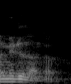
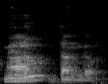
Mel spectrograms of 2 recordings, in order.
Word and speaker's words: mridangam: It's called a mridangam. – Yeah, there's like five syllables in there. – Mridangam. – Mridangam.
